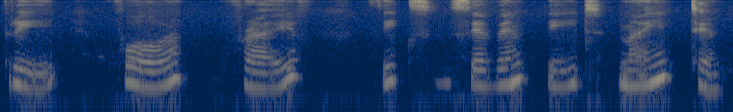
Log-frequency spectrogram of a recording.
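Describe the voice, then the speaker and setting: A woman giving a relaxed crochet tutorial, talking slowly with frequent hesitations as she counts rows. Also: medium pitch, breathy edge. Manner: slow, hesitant, with many fillers, counting rows aloud. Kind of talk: casual tutorial instruction.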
